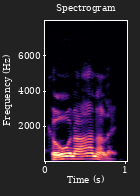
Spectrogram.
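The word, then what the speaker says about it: Kahaunaele: Kunanale. Yeah, she did do that. Maia Kunanale. She made me say it the way I'm saying it.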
